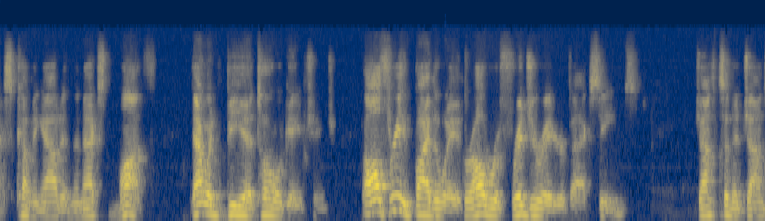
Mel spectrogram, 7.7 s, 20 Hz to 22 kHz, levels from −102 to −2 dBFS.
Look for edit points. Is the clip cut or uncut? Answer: cut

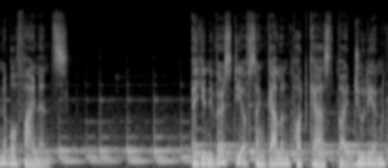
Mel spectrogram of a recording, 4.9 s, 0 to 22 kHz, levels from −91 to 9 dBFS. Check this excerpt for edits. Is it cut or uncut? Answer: uncut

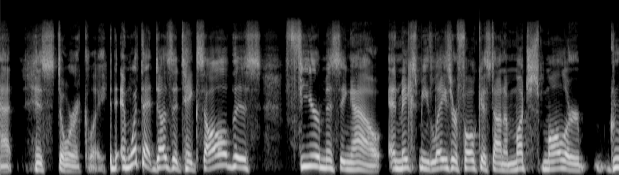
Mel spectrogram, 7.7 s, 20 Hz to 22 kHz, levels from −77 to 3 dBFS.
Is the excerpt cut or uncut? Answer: cut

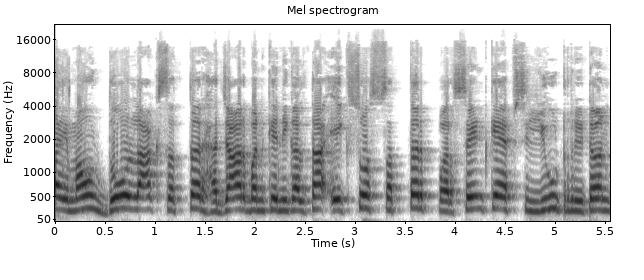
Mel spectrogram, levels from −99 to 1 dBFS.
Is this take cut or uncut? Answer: uncut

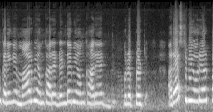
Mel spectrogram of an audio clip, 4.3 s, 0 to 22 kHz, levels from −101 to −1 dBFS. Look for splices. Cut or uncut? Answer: uncut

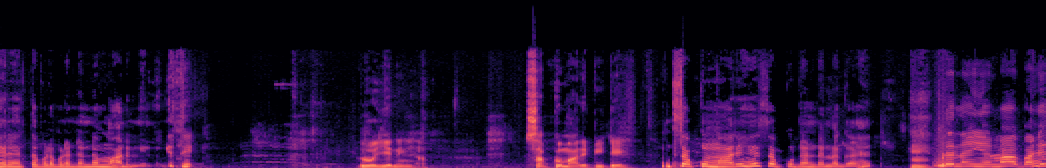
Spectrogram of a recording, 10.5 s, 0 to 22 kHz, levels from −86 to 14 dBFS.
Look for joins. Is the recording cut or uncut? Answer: cut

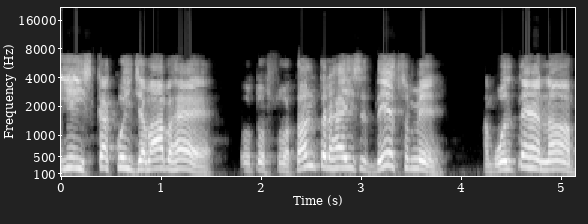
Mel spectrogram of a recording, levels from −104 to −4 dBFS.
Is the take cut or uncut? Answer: uncut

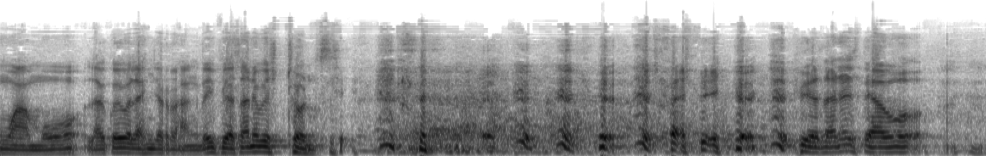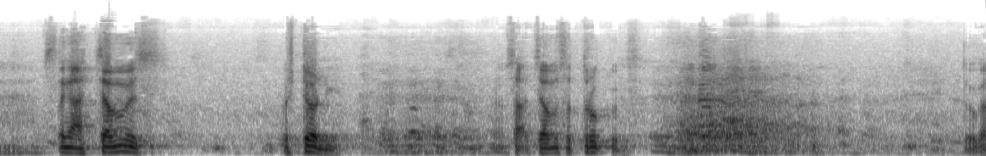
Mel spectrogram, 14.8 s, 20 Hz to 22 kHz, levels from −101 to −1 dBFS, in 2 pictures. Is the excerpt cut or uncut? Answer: uncut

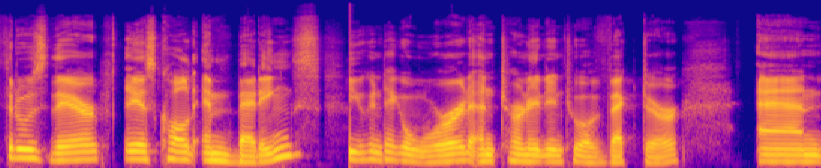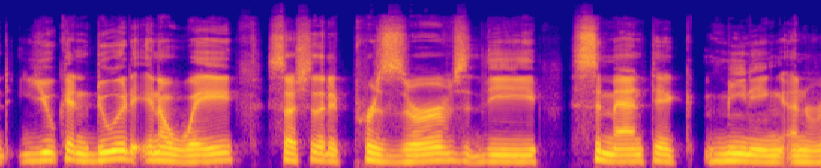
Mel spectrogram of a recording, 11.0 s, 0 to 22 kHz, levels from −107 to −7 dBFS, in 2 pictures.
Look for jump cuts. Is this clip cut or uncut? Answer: cut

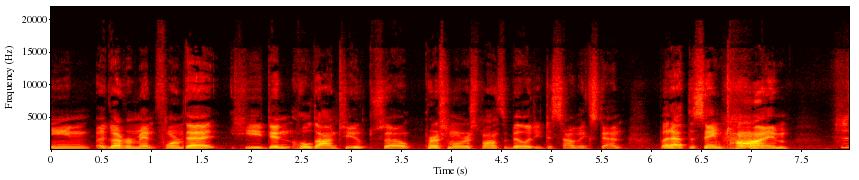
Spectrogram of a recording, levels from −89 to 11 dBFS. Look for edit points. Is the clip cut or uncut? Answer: cut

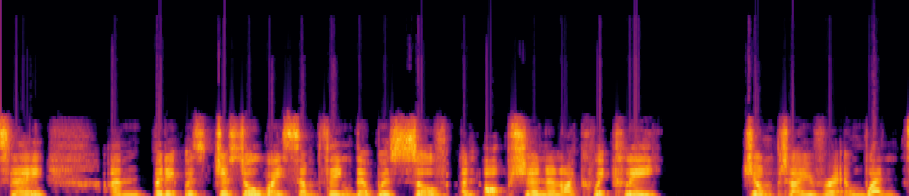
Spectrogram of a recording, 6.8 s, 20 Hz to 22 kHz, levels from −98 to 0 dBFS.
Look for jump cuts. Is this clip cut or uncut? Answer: uncut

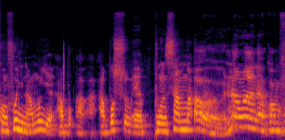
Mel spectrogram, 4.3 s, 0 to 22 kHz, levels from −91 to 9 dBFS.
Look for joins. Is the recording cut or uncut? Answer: uncut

